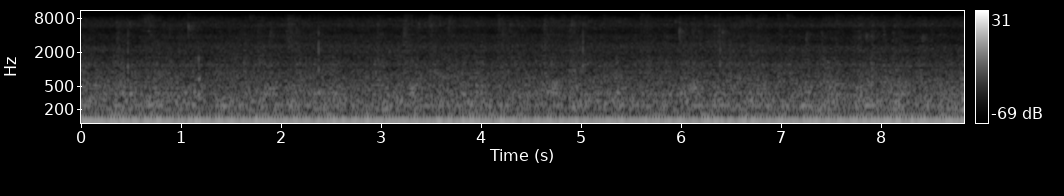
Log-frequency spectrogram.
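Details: A steady low electrical hum runs under dense broadband indoor noise, with no clear animal voice.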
